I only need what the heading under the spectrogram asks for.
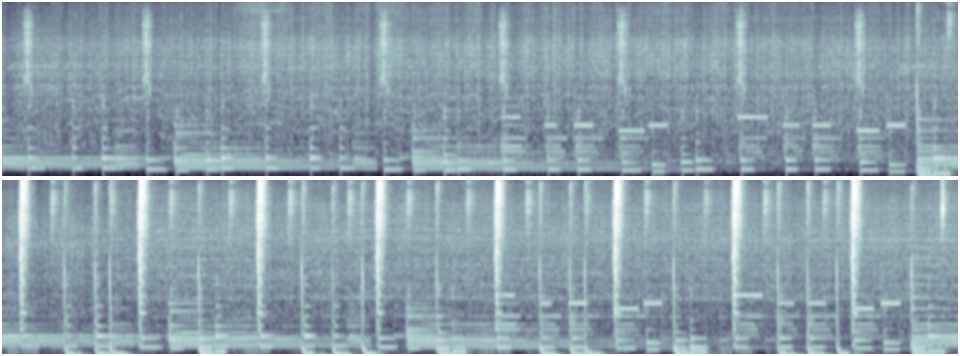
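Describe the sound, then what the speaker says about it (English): A blender blends a smoothie in a kitchen, a loud, continuous whir with rhythmic pulsing and a sharp step up in intensity about halfway through, with no talk. "let's blend it up"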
